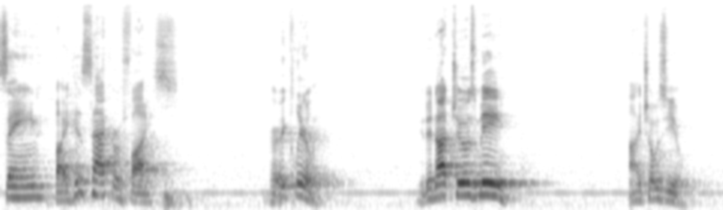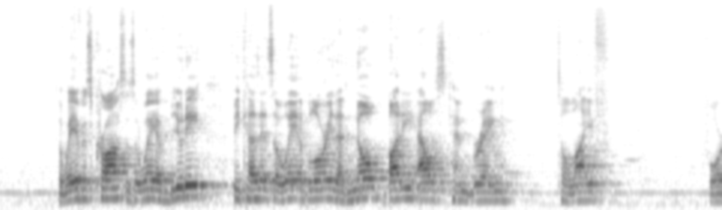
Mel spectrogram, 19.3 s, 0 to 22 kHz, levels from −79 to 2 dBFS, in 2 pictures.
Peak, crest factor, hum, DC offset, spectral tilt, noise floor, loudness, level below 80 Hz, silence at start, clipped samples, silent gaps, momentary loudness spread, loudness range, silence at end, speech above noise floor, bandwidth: -10 dBFS; 24 dB; none; under 0.1%; -4 dB/octave; -65 dBFS; -32 LUFS; -74 dBFS; 0 s; under 0.1%; none; 19 LU; 12 LU; 0 s; 34 dB; over 20 kHz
